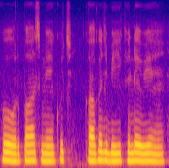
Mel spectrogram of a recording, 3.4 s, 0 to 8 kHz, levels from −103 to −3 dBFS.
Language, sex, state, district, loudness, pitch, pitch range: Hindi, male, Uttar Pradesh, Saharanpur, -15 LUFS, 140 Hz, 135-145 Hz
